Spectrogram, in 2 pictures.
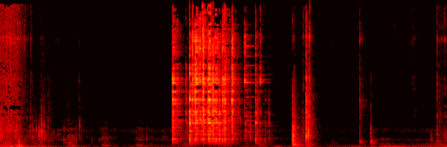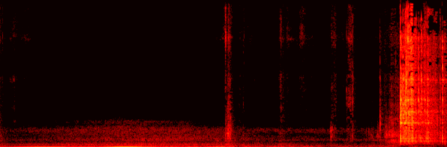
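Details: Dishes, pots and cutlery clatter in a small indoor room, with bursts of clinking glass and metal and a low hum between them.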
